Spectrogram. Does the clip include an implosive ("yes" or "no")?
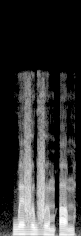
no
